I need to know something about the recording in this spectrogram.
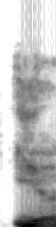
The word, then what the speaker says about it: ihr: And but ihr Ihr, the pronunciation is ihr.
